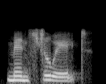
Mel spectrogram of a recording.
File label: "menstruate", Indian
